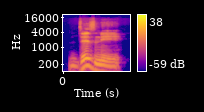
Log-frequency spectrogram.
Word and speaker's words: Disney: that disney disney okay notice here short i sound so it's not dies it's not dis it's this dis also the knee part at the end knee just like the body part knee knee on your leg it's a long i sound it's not a it's not disney it's disney disney after that netflix netflix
